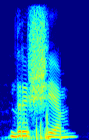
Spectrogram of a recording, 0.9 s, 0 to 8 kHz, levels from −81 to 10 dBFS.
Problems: background sounds at intervals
